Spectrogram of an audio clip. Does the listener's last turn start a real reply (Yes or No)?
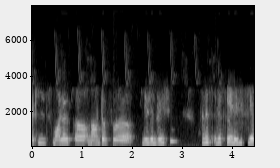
No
